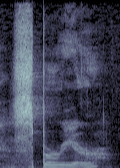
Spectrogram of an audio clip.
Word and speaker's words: spurrier: also visited a spurrier am i saying correctly spurrier correct s p u r r i e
